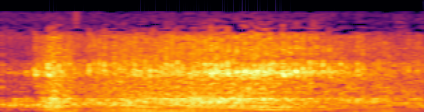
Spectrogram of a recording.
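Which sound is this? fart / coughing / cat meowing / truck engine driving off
truck engine driving off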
